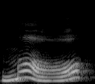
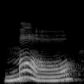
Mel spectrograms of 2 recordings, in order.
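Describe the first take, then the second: First: The R is dropped and the vowel lengthened, British style. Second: The same.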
